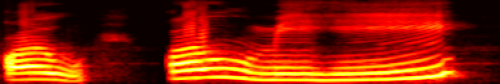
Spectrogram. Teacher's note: वाव साकिन से पहले जबर हरफ लीन है, नरमी सदा होगा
